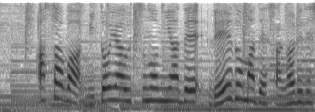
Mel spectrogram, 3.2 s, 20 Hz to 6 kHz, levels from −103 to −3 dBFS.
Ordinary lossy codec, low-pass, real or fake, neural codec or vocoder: none; 5.4 kHz; real; none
